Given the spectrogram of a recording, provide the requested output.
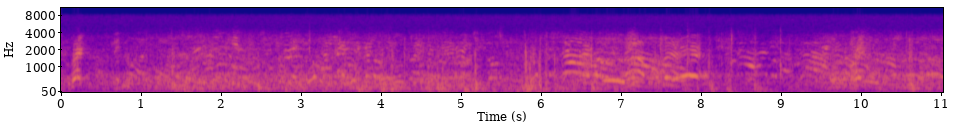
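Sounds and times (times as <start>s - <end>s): people shouting excitedly: 6.2s - 10.0s.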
